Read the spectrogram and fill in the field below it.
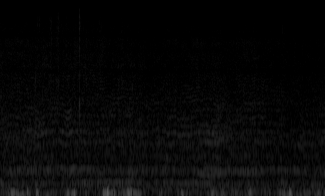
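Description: Honeybees inside a winter hive feeding on protein patties, giving a soft, continuous low buzz heard up close and faint, with no voices.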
